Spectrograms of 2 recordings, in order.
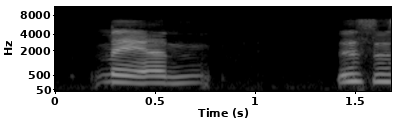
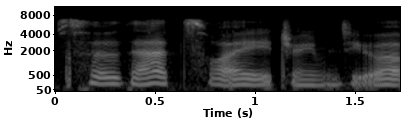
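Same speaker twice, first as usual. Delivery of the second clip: very soft, indistinct murmur, words half swallowed; 3 semitones lower, 8 dB quieter than usual. A character covering up something much worse speaks, in a very soft mumble. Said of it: "very softly mumbles".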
